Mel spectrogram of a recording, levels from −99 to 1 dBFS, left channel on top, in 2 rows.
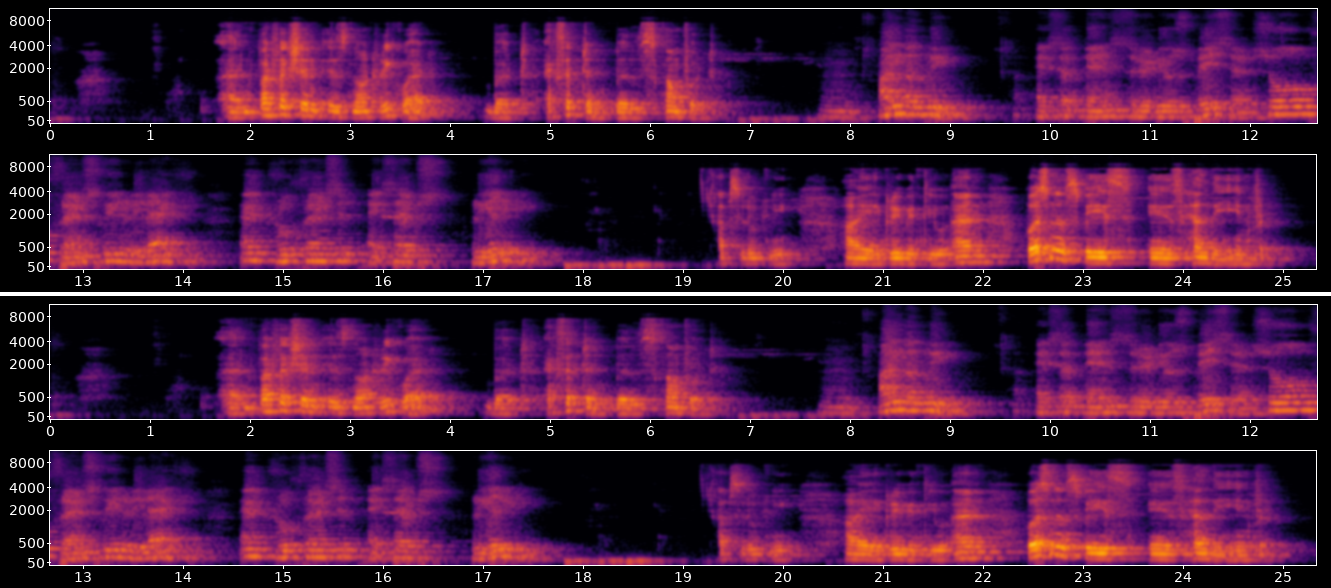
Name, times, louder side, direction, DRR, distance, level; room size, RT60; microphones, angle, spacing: voice 1, 1.7-3.8 4.4-6.5 19.5-24.8, left 1 dB, 35° left, 4 dB, 0.9 m, -28 dB
voice 2, 7.7-8.0 8.3-9.0 9.8-14.1 14.6-16.6 16.9-17.5, equal, 5° right, -6 dB, 3.1 m, -37 dB
13.5 x 7.0 x 2.3 m, 0.81 s
head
